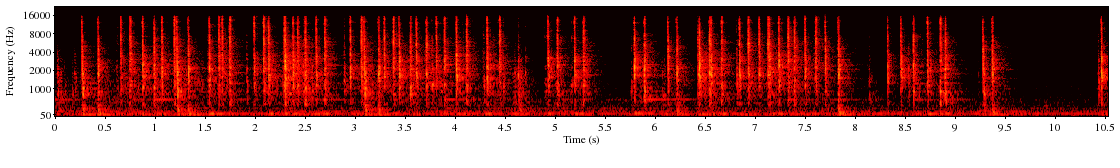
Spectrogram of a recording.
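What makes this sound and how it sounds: Fast fingertip typing on a vintage beige IBM mechanical keyboard with plastic keys. It produces rapid bursts of bright, crisp clacks with very short decay and little low end. The typing pauses briefly near the middle and again just before the end.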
